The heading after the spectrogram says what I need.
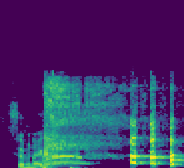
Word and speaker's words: Seminak: Seminak. Like it's semen. It's semen with an AK.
